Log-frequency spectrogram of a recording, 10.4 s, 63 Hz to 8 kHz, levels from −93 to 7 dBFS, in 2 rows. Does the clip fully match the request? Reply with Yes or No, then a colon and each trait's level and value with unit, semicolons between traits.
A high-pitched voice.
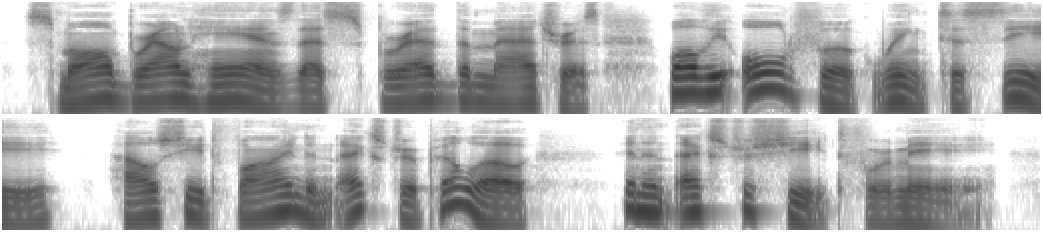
No: low, 110 Hz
